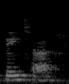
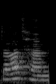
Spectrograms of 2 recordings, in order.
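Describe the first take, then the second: First: The word is said with a non-New Zealand vowel. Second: The word is said with a New Zealand vowel.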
